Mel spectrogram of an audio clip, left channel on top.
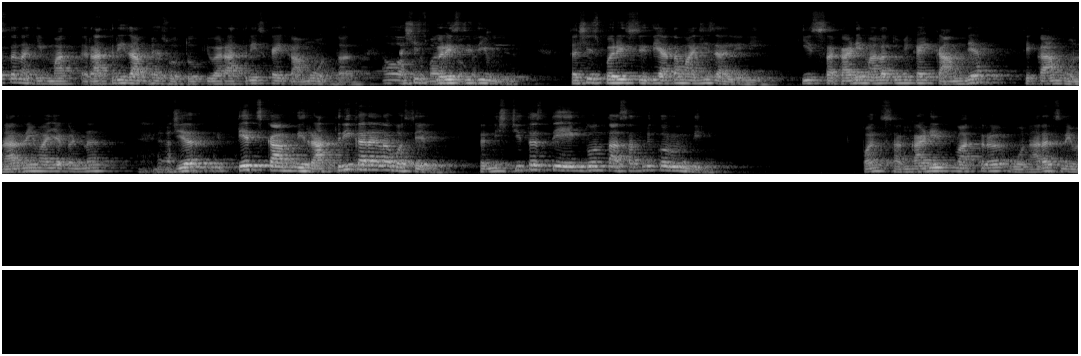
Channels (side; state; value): right; silent; digital silence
